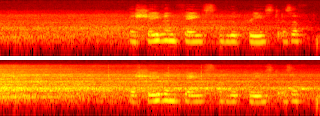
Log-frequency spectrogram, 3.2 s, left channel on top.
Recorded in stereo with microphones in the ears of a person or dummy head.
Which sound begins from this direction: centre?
A woman speaking, at 1.3 s.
